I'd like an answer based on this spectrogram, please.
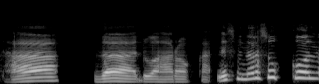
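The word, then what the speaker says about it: هٰذَا: Ada alif nih, alif kecil. Nih, alif nih. Hadza. Dua harokat. Hadza, dua harokat.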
